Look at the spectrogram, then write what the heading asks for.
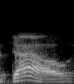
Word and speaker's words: Tao: plural in singular actually even though it's spelled t-a-u you pronounce it with it like a d-a-u uh the rim of the dao you just imagine sitting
